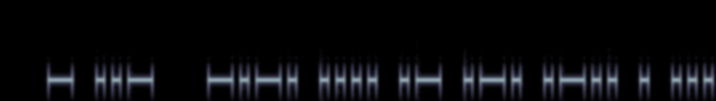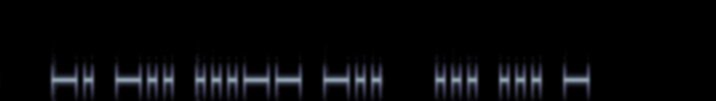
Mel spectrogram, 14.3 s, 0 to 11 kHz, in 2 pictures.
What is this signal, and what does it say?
Morse code, heard as a keyed tone, about 16 wpm, 700 Hz. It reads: TU CHARLES ND3D SST
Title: K1USN SST QSO Practice - 15wpm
